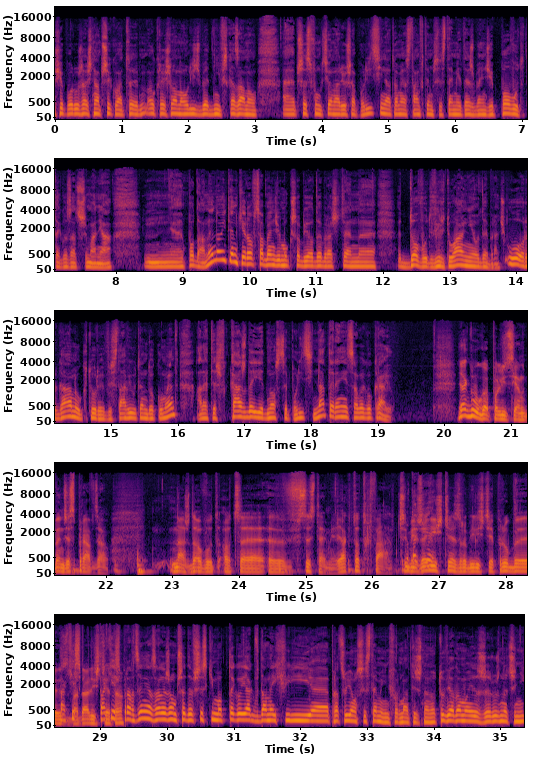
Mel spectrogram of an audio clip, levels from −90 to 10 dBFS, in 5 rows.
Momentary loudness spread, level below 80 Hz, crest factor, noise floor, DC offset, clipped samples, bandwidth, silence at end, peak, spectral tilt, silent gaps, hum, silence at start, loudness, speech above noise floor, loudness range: 7 LU; -50 dBFS; 16 dB; -60 dBFS; under 0.1%; under 0.1%; 16.5 kHz; 0 s; -8 dBFS; -5 dB/octave; none; none; 0 s; -23 LUFS; 37 dB; 4 LU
